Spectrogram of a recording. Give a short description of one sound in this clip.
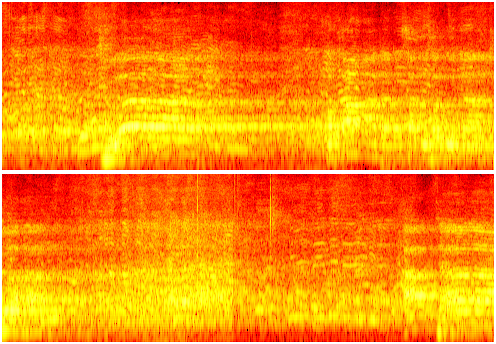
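A middle-aged man reads out a speech through a microphone and loudspeakers.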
